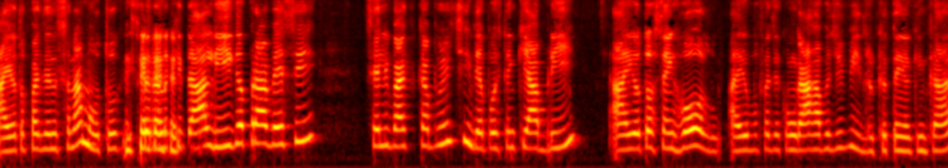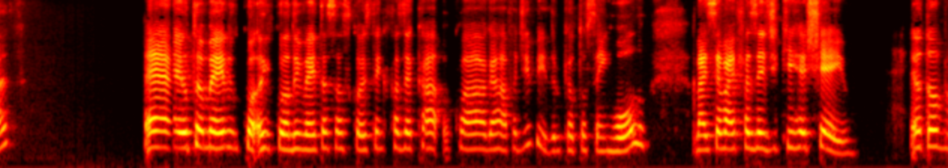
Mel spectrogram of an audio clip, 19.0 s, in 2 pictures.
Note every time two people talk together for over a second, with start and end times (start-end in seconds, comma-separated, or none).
none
